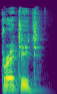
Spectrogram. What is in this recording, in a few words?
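"breaded", British English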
